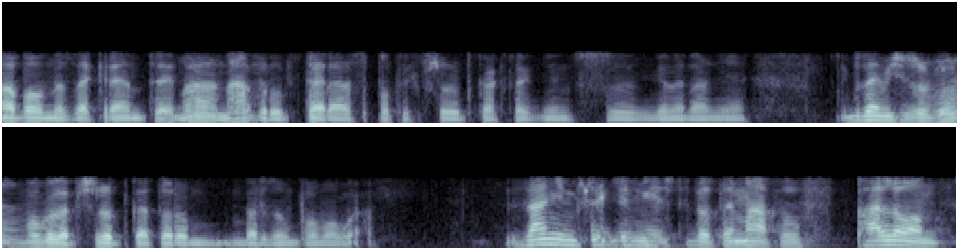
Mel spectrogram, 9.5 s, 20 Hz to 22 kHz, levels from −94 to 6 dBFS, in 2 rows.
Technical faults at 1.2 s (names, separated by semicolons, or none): AMR narrowband mobile codec; AMR bit errors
